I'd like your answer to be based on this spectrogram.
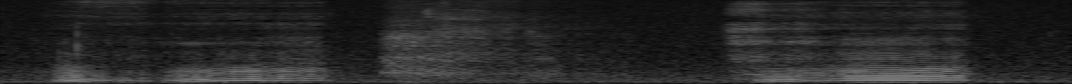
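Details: Dog named Charlie, who snorts a lot, with two loud buzzing snores about three seconds apart and a breathy snorting exhale between them: dog snoring.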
